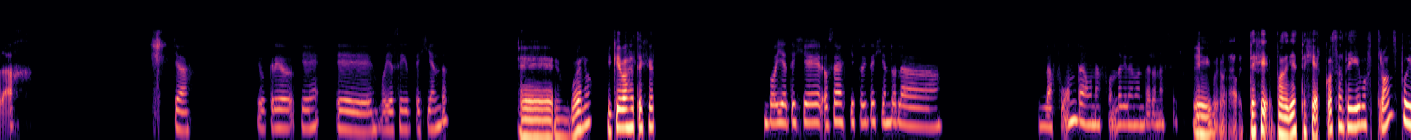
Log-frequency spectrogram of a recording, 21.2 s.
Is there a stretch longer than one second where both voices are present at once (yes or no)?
no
